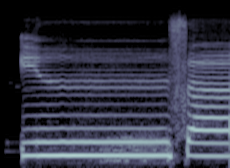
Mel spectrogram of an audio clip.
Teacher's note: Nun sukun ketemu sin, ikhfanya. Insa dari depan. · Kalau Anda mendengarnya masih ingsa, masih insa, lidah, pangkal lidah jangan nempel ke atas, jangan ingsa dari depan, dari makhraj huruf sin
